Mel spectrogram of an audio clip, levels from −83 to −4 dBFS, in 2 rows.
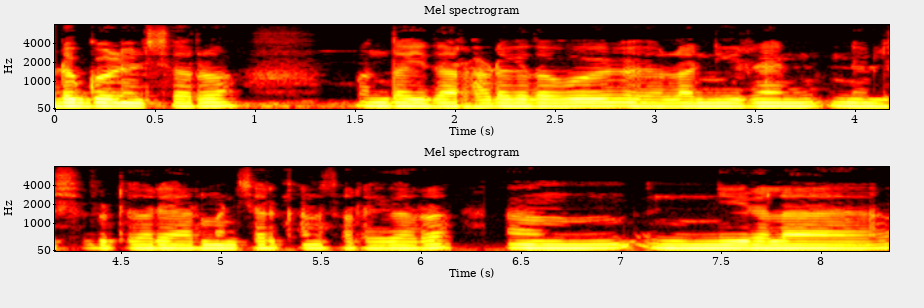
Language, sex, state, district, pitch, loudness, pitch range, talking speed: Kannada, male, Karnataka, Shimoga, 120 Hz, -17 LUFS, 120-125 Hz, 80 wpm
